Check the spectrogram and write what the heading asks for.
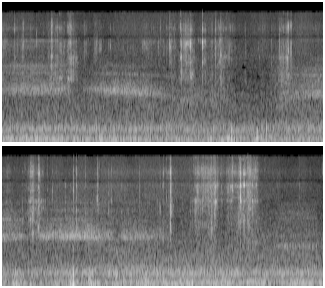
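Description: Small metal finds (bottle caps and scraps of copper and aluminium) clicking and scraping against one another as they are picked through in a gloved hand: a run of irregular light clicks.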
